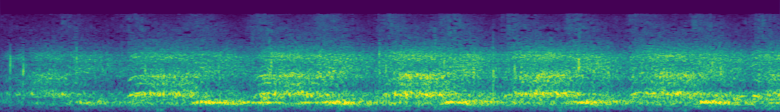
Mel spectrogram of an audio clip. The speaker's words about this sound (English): Did you hear the crowd after the game? Did you hear the love and respect that they have for him and he has for them?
